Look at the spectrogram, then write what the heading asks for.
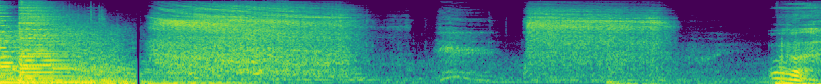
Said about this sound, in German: Wie viele von diesen Luftballons muss ich denn noch aufpusten?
